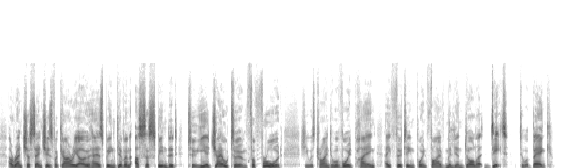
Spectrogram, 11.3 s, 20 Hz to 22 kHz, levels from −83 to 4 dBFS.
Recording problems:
thin; somewhat; fading below 300 Hz

